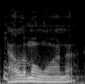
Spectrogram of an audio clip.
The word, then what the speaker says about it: Ala Moana: the way I never heard the street names pronounced wrong here so much it's Kawaii Ala Moana kaloa but anyways sorry I lived in Hawaii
